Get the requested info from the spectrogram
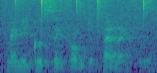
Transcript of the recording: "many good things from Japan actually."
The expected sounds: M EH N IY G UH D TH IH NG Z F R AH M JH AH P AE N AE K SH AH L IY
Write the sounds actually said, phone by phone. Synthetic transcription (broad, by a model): M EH N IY G UH D S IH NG F R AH M JH AH P AE N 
